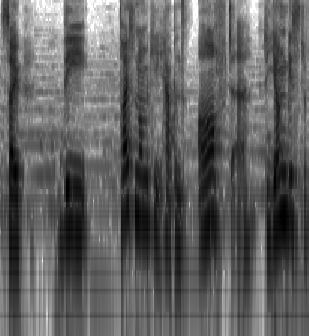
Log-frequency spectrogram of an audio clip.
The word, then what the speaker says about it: Titanomachy: And it is the Titanomachy. Titanomachy? Which is how you say it.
